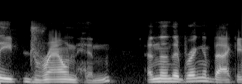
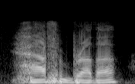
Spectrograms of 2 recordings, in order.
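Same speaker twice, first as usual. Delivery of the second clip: put-on scheming voice, lower; 4 semitones lower, 4 dB louder than usual. Retelling a scene, doing a Littlefinger impression. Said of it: "That's a good impression".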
